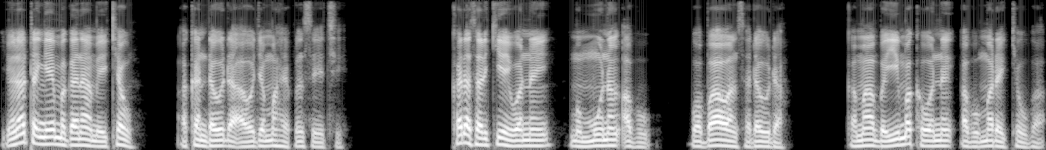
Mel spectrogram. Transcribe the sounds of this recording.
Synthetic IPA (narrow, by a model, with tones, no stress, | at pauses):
jɐ˦nɐ˦tɐ˨ɲja˦ji˦mɐ˨ɡɐ˦naː˨ma˨jkʲa˦˨w | ʔa˨kɐ˦˨nda˦wdaː˨ʔa˨wɐ˦d͡ʒɛ˦mːɐ˦ɦa˨jɸɪ˦nsa˨ja˦t͡ʃeː˦˨ | kɐ˦da˨s̬ɐ˦ɽkʲi˦ja˨wɐ˦nːɐ˦ | mʊ˨mːuː˦nɐ˦ŋʔa̰˨bu˨ | wa˨baː˦wɐ˨nsa˨da˦wdaː˨ | kɐ˨ma˦ba˨ji˦mɐ˦ka˨wɐ˦nɐ˦ŋʔa˨buː˨mɐ˦ɾɐ˨kʲa˦˨wba˦ʔ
